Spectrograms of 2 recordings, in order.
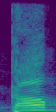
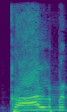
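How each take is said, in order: First: काम with long aa straight into M; silent L. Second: काल्म with the L heard before M; L wrongly sounded. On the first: Teacher gives the correct reading of calm, काम without L. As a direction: say काम leaving out the L entirely. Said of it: "काल्म नहीं पढ़ेंगे". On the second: Teacher shows students what to avoid, काल्म with audible L. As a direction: say काल्म pronouncing the silent L. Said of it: "काल्म नहीं पढ़ेंगे बेटा". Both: Shown as a demonstration.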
